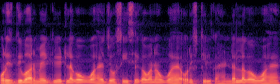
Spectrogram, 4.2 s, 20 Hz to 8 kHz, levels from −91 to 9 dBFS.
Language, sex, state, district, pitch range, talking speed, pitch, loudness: Hindi, male, Uttar Pradesh, Shamli, 115-125 Hz, 315 wpm, 120 Hz, -20 LUFS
